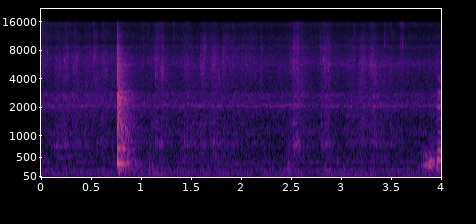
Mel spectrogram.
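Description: Idli pieces sizzling in hot oil in a kadhai while being tossed with spice masala, with one sharp clack about a second in and a few lighter knocks.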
